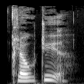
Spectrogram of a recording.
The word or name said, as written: klovdyr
